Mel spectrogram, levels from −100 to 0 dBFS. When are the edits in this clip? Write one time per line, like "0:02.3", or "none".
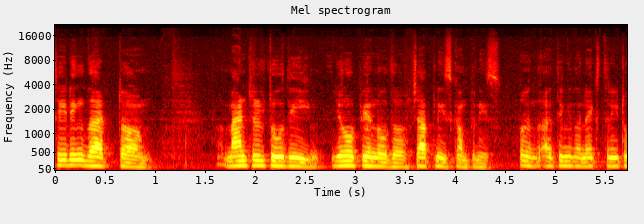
0:04.6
